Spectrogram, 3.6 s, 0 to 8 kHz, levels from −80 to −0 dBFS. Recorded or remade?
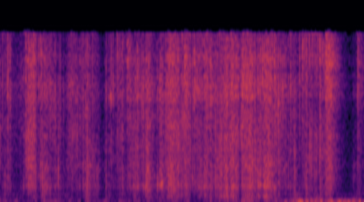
remade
